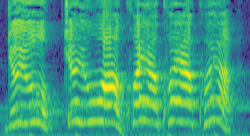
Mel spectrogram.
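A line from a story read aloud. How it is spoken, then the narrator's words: Shouting amid crowd noise. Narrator (Chinese): 竞技场内人声鼎沸，有人呐喊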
